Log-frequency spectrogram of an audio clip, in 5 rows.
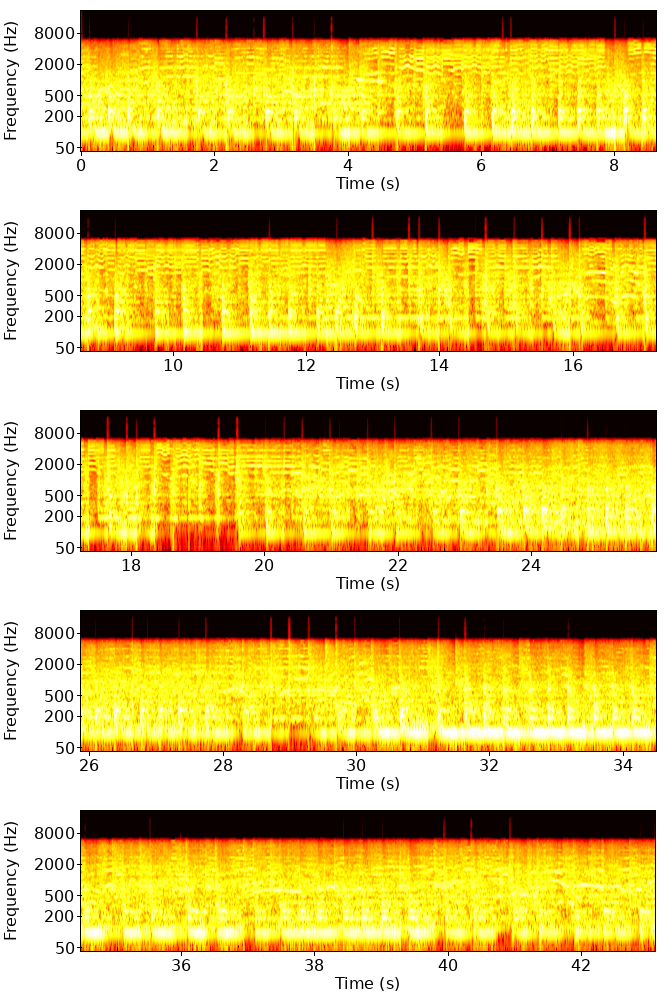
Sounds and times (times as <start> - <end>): Music: 0.0 - 43.1.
